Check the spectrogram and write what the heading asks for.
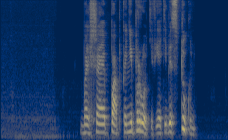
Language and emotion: Russian, angry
